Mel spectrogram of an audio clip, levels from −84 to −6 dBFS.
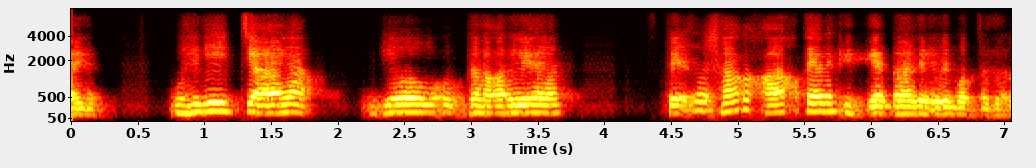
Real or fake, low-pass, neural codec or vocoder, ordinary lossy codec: fake; 7.2 kHz; codec, 16 kHz, 0.5 kbps, FreqCodec, smaller model; none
